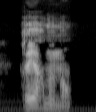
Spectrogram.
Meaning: rearmament
- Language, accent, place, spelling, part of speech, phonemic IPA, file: French, France, Lyon, réarmement, noun, /ʁe.aʁ.mə.mɑ̃/, LL-Q150 (fra)-réarmement.wav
